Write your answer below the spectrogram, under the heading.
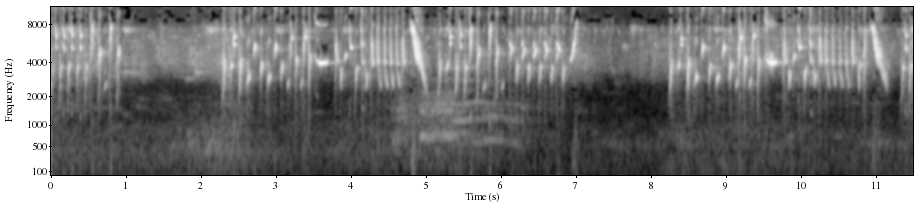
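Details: Goldfinch song for teaching fledglings, in tiwawati and mandolin styles: long bursts of rapid high twittering and buzzy trills, with a pause near eight seconds before singing resumes.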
